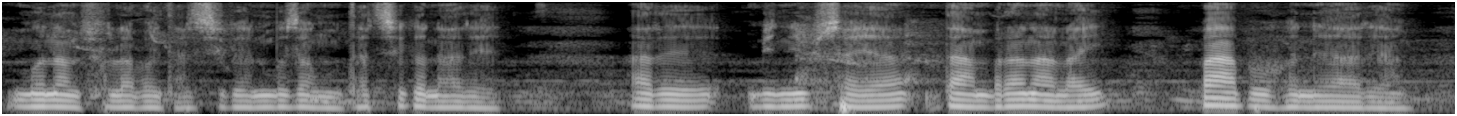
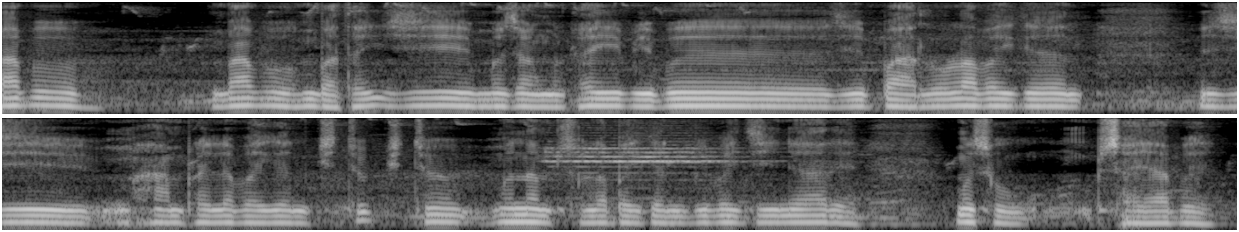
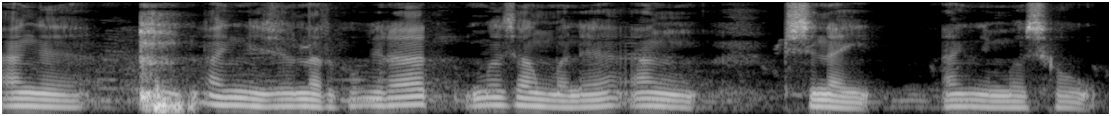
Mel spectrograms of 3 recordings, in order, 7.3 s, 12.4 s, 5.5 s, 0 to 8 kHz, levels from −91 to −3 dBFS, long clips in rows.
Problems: none marked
